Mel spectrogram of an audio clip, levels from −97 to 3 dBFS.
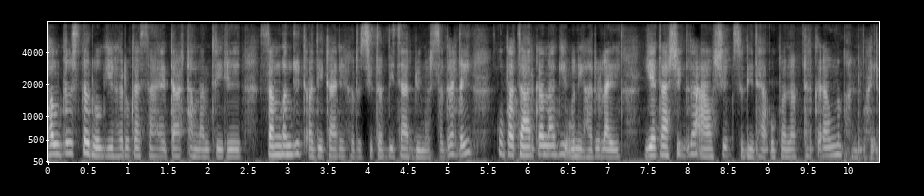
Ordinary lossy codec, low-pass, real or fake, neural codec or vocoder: none; 7.2 kHz; fake; codec, 24 kHz, 1 kbps, SNAC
